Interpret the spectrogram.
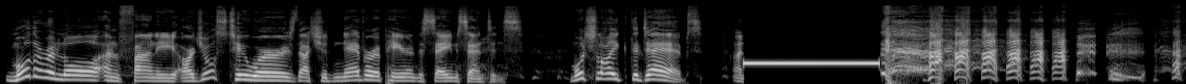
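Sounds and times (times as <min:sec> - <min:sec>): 
speech: 0:00.1 - 0:07.6, 0:08.8 - 0:11.8
steady sine-tone censor beep: 0:07.4 - 0:08.8
chuckling laughter: 0:08.8 - 0:11.8.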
